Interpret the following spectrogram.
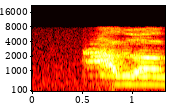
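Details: A single domestic cat meow, under a second long, bright and harmonic, starting abruptly after a quiet moment, from a funny-cat compilation.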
